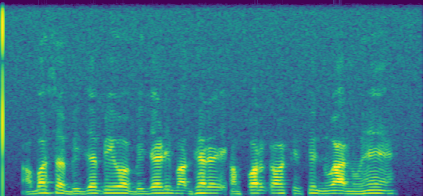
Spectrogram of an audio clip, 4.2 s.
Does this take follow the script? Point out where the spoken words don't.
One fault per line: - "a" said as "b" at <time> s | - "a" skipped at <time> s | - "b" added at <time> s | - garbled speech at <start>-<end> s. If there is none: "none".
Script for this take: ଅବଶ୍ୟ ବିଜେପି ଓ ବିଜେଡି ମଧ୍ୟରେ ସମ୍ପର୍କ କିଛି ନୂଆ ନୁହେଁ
none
